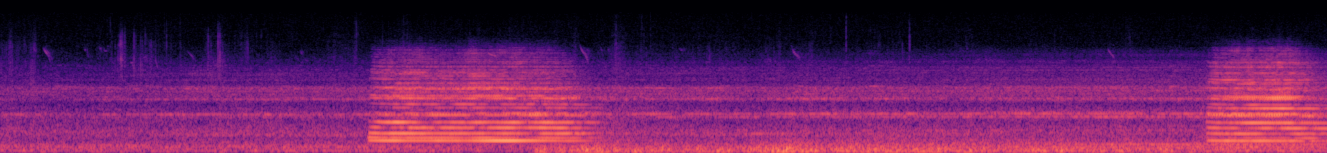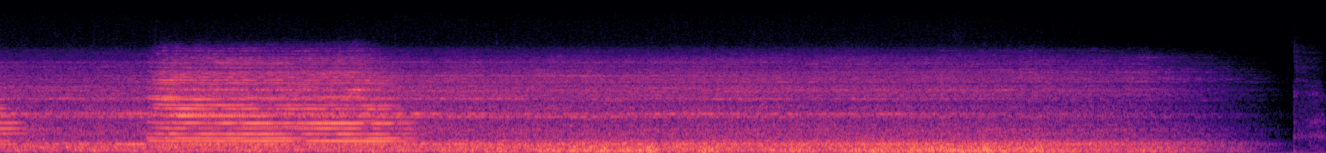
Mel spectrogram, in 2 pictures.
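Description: Train horn sounding three blasts, long, short and long, over the steady low rumble of a train. The sound fades out near the end.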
